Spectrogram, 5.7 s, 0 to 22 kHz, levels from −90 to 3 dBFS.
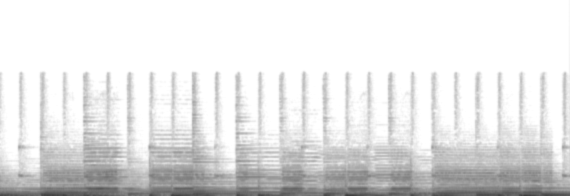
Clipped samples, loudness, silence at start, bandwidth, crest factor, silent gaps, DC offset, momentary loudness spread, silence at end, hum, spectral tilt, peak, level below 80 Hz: under 0.1%; -27 LUFS; 0 s; 14 kHz; 16 dB; none; under 0.1%; 6 LU; 0 s; none; -8 dB/octave; -12 dBFS; -36 dBFS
